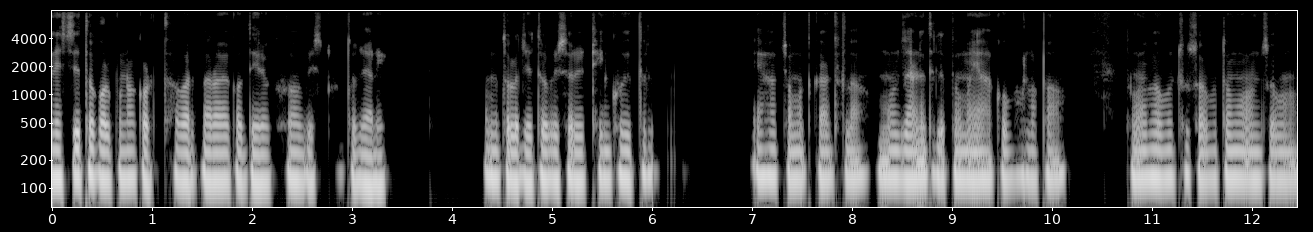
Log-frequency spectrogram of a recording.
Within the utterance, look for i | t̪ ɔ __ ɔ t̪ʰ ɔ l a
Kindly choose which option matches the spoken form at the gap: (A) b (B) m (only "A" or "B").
B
